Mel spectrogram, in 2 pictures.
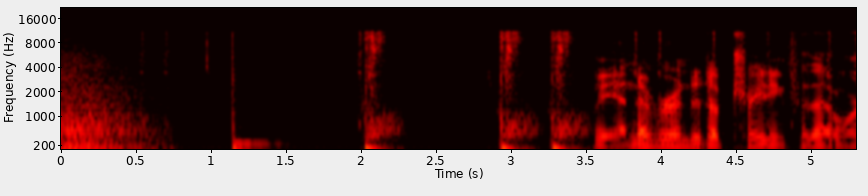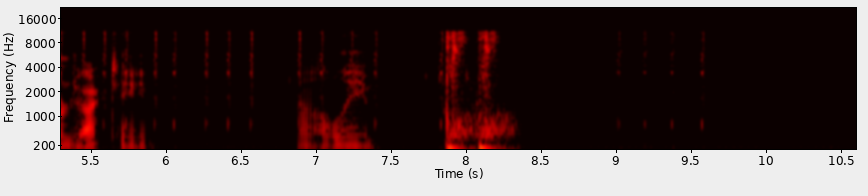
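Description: Short electronic menu clicks tick one after another.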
